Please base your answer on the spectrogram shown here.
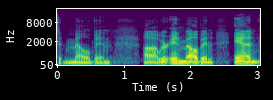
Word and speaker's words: Melbourne: in Melbourne uh it's spelled Melbourne but they pronounce it Melbourne uh we're in Melbourne and we played and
